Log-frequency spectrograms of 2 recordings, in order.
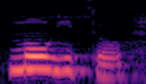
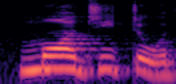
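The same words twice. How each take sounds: First: Mojito as mo-HEE-to; exact pronunciation. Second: Mojito as "mo-JEE-to"; wrong pronunciation. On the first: Teacher giving the exact pronunciation, correctly said. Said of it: "exact pronunciation is". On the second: Teacher showing how it is never said, mispronounced. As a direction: say mojito with a hard English j. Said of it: "It is never said as". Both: Shown as a demonstration.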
